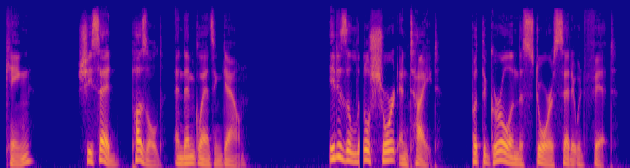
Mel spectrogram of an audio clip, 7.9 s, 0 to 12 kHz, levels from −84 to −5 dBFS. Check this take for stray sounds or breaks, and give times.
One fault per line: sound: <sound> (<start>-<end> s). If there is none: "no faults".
sound: dropout (4.5-4.6 s)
